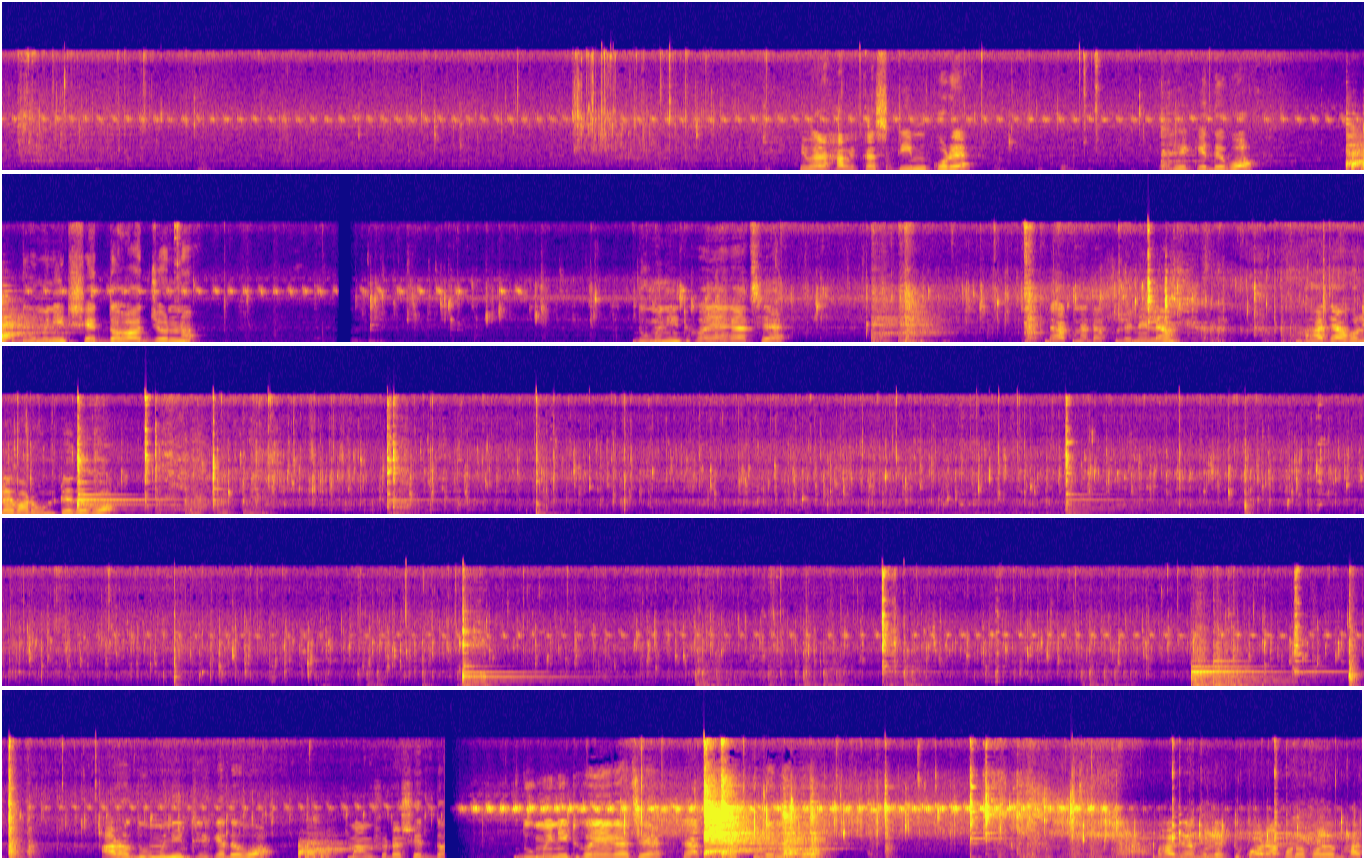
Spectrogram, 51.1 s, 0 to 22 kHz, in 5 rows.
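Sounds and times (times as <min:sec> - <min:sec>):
food crackling in hot oil: 0:00.0 - 0:11.4, 0:12.8 - 0:51.0
metal spatula scraping wok: 0:16.7 - 0:20.2, 0:20.9 - 0:24.0, 0:45.9 - 0:51.0.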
